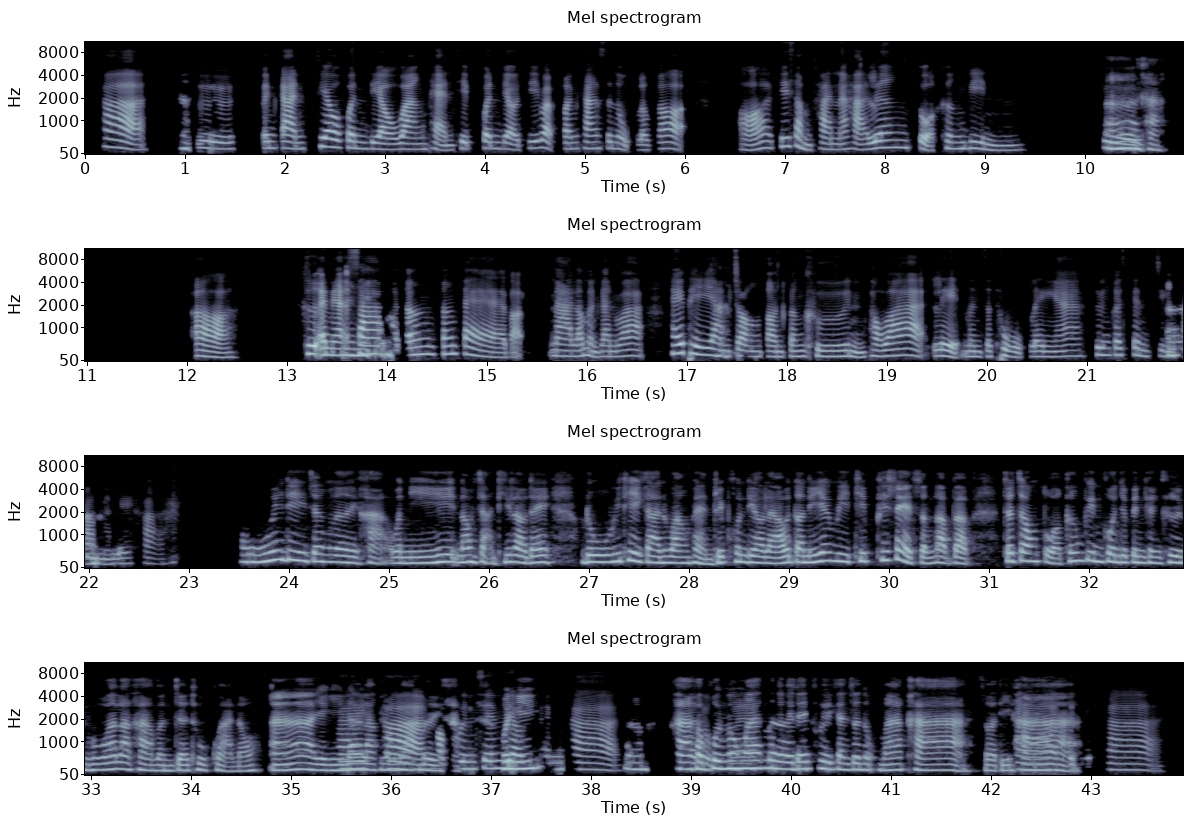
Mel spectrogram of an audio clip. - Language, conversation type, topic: Thai, podcast, คุณควรเริ่มวางแผนทริปเที่ยวคนเดียวยังไงก่อนออกเดินทางจริง?
- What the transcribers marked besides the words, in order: chuckle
